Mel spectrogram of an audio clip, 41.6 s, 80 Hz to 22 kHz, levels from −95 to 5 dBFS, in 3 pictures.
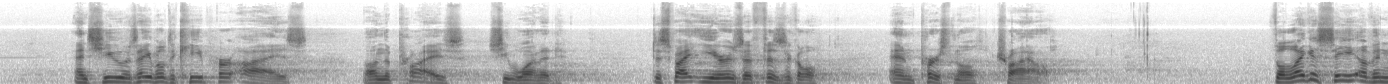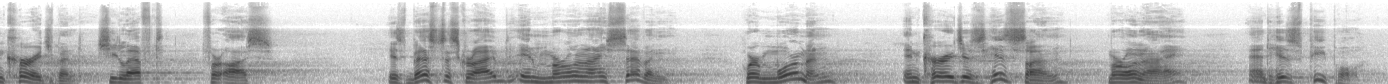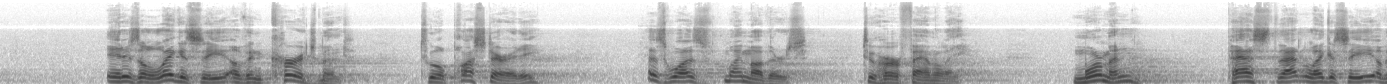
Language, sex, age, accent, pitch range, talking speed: English, male, 60-79, American, 140-180 Hz, 90 wpm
